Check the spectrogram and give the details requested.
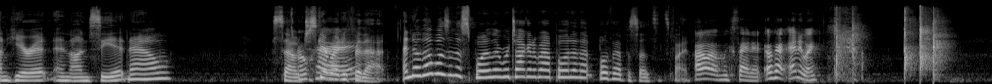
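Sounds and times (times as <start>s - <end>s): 
speech: 0.0s - 1.8s, 2.7s - 8.7s
hand claps over the head: 8.3s - 9.6s.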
